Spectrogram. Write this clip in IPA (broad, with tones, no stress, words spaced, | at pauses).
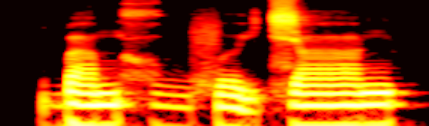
ɓa˧m xɔ̤˨˩fə˧˩jt͡ɕa˧ŋ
